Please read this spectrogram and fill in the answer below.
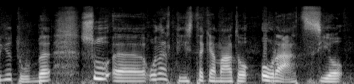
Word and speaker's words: Oratio: su un artista chiamato Orazio. Immaginiamo che la grafia Oratio si vada pronunciata alla latina, ma detto questo non ne siamo poi del tutto sicuri.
